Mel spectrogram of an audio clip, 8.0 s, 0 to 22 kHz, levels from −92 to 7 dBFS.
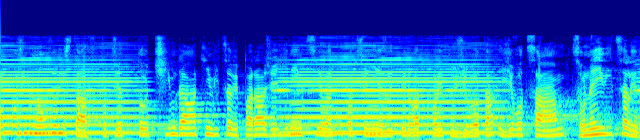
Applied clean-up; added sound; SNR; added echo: none; Bowed string instrument; 2 dB; none.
